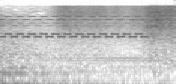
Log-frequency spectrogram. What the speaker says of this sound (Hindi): ये ले, थारे बाप ने फोन मिला दिया।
